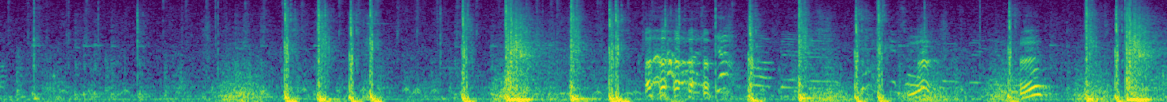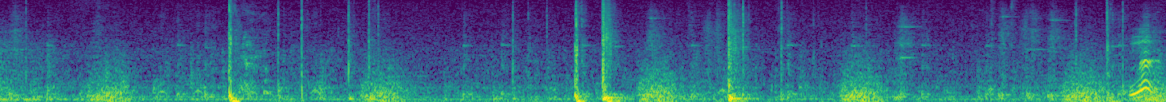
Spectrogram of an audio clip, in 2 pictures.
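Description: Dull thuds and knocks sound as game figures scuffle and fall.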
